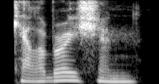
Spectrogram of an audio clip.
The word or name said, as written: calibration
